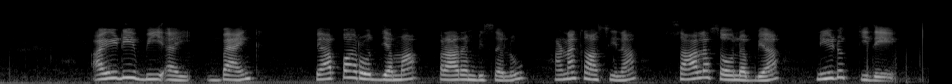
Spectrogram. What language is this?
Kannada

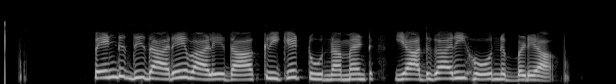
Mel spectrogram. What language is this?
Punjabi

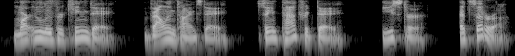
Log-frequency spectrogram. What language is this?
English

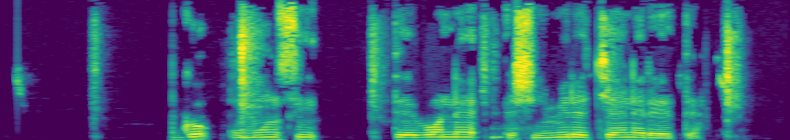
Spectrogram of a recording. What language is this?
Kinyarwanda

